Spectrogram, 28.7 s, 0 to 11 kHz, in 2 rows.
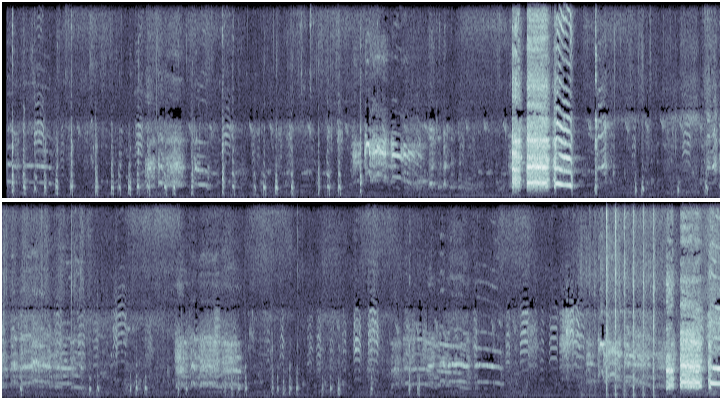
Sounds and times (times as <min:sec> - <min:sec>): Crowing, cock-a-doodle-doo: 0:00.1 - 0:01.0, 0:02.8 - 0:04.2, 0:07.0 - 0:08.5, 0:10.2 - 0:11.5, 0:14.1 - 0:16.0, 0:17.8 - 0:19.2, 0:22.1 - 0:24.4, 0:26.0 - 0:28.7
Cluck: 0:01.0 - 0:02.9, 0:04.3 - 0:06.9, 0:11.8 - 0:14.2, 0:16.1 - 0:17.4, 0:19.2 - 0:21.9.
